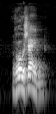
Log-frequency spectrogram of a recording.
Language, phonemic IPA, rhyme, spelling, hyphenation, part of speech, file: Dutch, /roːˈzɛi̯n/, -ɛi̯n, rozijn, ro‧zijn, noun, Nl-rozijn.ogg
- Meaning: a raisin, a dried grape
